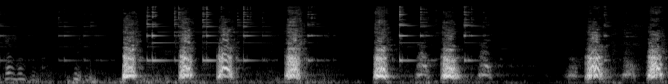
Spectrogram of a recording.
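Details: Tibetan Mastiff, known locally as Bhote Kukur, barking: loud separate barks, often in pairs, then a pause and more barks, with faint speech before.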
